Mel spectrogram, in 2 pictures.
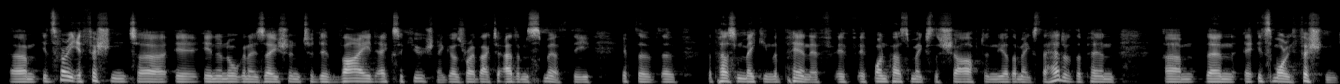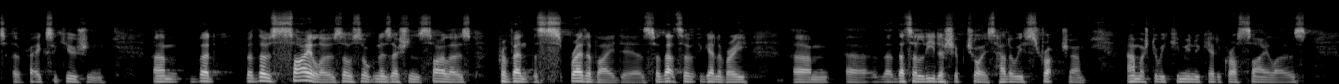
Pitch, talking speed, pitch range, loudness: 125 Hz, 200 wpm, 120-135 Hz, -26 LUFS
